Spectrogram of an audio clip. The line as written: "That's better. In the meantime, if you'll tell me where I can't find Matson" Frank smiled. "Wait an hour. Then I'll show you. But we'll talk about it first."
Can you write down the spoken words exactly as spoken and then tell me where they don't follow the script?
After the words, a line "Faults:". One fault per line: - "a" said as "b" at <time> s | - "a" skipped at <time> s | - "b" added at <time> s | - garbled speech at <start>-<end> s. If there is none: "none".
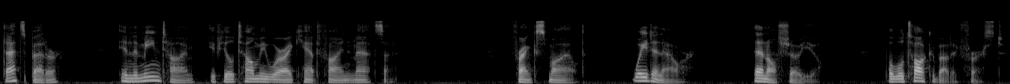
"That's better. In the meantime, if you'll tell me where I can't find Matson" Frank smiled. "Wait an hour. Then I'll show you. But we'll talk about it first."
Faults:
none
